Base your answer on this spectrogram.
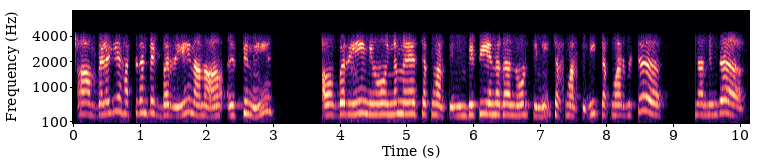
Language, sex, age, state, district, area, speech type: Kannada, female, 30-45, Karnataka, Gadag, rural, conversation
